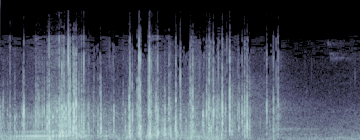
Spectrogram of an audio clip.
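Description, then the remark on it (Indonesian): Dense crinkling of a plastic snack wrapper on a product sample being pulled open, a rapid burst of crackles for about a second before it tapers off into quiet. “Jadi uh, gigit aja lah tadi gue coba uh, buka tuh susah makanya ada gunting apa gigit aja gigit”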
